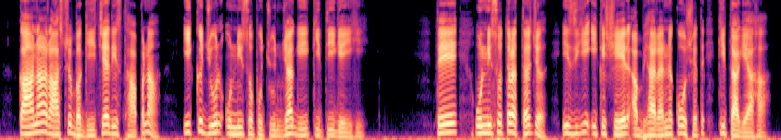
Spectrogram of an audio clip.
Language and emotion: Dogri, neutral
